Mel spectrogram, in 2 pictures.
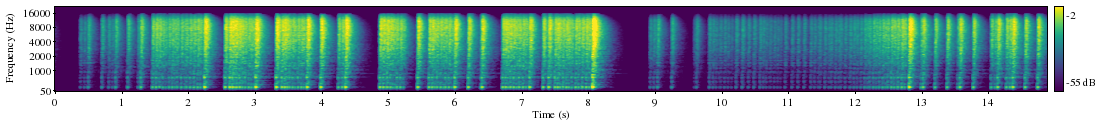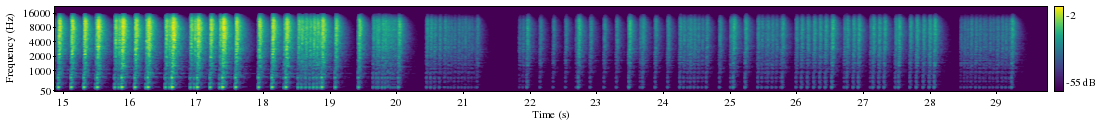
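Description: Concert snare drum with the snares on, played solo with wooden sticks: fast rolls and accented strokes, loud passages alternating with soft ones, broken by a few short pauses.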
